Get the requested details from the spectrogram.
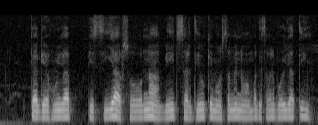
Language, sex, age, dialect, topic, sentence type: Hindi, male, 18-24, Awadhi Bundeli, agriculture, question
